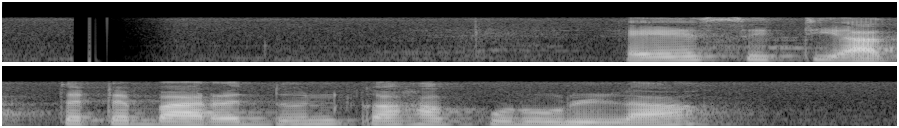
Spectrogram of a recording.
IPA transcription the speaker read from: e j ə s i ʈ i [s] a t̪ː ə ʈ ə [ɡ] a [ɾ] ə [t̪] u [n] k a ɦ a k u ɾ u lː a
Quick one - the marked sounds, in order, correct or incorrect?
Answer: incorrect: none, incorrect: b, correct, incorrect: d̪, correct

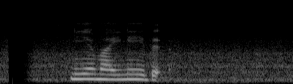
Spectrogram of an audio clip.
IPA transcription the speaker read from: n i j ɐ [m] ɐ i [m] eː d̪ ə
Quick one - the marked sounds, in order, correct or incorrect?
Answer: correct, incorrect: n

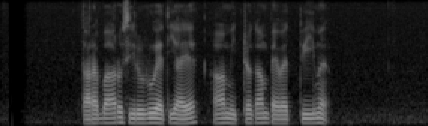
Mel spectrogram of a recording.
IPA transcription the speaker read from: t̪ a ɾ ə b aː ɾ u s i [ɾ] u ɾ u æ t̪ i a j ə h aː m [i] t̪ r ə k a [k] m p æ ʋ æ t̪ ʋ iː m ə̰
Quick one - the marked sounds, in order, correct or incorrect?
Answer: correct, correct, incorrect: none

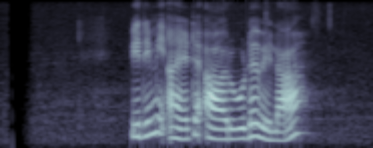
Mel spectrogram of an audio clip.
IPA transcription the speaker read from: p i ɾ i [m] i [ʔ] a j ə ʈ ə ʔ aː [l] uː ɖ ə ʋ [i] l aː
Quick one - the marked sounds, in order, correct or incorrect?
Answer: correct, correct, incorrect: ɾ, incorrect: e

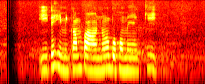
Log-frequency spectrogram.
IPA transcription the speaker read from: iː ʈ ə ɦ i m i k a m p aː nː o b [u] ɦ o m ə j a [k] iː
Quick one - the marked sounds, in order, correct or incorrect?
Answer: incorrect: o, correct

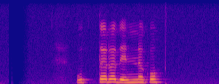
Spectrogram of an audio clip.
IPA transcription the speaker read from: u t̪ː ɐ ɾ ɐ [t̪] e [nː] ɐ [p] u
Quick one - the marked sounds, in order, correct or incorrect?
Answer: incorrect: d̪, correct, incorrect: k

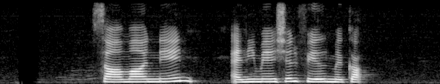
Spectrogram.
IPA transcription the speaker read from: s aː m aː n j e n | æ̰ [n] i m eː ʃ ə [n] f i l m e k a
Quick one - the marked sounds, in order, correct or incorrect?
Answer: correct, correct

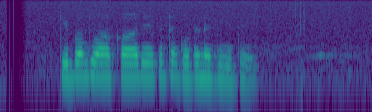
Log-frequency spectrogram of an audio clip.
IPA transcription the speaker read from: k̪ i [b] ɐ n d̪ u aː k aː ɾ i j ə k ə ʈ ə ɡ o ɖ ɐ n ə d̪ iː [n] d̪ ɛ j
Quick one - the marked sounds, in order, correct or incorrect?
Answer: correct, incorrect: none

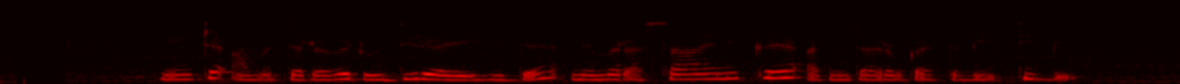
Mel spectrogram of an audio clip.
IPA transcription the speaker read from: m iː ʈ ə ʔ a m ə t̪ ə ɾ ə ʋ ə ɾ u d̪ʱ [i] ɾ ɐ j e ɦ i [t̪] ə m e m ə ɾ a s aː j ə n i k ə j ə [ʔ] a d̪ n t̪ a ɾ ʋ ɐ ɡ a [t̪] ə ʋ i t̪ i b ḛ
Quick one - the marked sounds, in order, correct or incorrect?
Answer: correct, incorrect: d̪, correct, correct

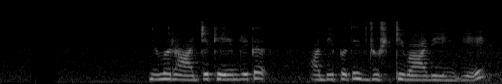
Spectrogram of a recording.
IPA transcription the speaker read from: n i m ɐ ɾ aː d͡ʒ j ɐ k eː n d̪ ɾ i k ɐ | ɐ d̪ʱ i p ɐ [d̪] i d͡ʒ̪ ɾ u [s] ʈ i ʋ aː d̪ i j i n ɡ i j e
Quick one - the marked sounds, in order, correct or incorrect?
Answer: incorrect: t̪, incorrect: ʂ

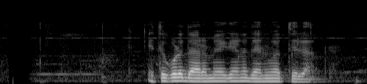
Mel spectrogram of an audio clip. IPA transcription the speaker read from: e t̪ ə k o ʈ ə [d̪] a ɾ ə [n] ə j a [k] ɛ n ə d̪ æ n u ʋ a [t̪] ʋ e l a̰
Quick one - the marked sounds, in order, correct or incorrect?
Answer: correct, incorrect: m, incorrect: ɡ, correct

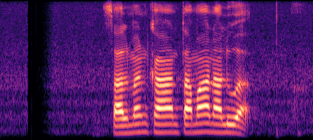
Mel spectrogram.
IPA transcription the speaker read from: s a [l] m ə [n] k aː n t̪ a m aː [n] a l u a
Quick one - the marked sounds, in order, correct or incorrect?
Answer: correct, correct, correct

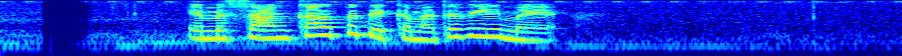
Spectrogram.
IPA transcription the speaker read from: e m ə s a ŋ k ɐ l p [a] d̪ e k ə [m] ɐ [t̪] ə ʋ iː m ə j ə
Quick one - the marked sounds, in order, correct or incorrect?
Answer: incorrect: ə, correct, correct

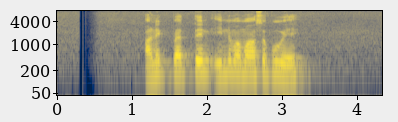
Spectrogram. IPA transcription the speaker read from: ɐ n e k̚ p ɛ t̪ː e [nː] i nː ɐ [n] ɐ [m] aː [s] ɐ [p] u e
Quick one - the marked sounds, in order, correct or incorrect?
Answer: incorrect: n, incorrect: m, correct, correct, correct

